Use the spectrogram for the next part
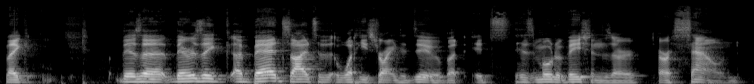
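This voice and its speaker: A man with a slightly low voice talks casually as a podcast co-host. He discusses films in a halting way, doubling back to rephrase his thoughts as he goes. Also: fairly bright tone. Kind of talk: casual film discussion chat.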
